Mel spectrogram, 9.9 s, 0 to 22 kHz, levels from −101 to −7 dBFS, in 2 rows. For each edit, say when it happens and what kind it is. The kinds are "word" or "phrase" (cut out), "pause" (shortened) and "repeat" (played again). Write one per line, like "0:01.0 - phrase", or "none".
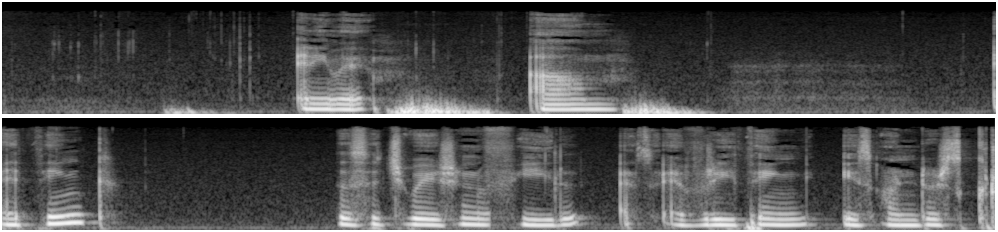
0:02.5 - pause
0:06.6 - word
0:07.4 - phrase
0:08.2 - word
